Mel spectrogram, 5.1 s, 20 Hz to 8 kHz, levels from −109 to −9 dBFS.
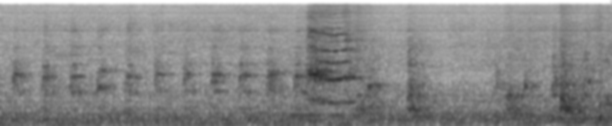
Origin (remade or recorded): remade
